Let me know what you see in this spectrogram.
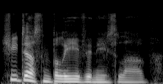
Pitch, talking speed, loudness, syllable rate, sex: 125 Hz, 220 wpm, -17 LUFS, 5.3 syllables/s, male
